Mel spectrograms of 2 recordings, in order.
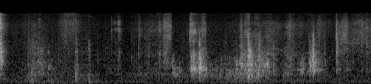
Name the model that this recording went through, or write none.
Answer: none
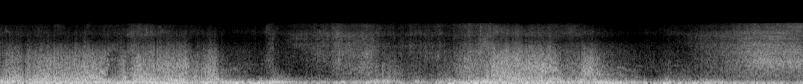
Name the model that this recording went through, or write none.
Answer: none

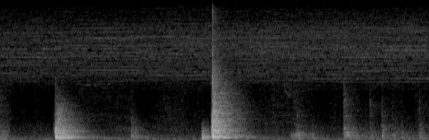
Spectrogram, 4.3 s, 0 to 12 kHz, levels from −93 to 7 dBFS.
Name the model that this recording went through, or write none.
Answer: none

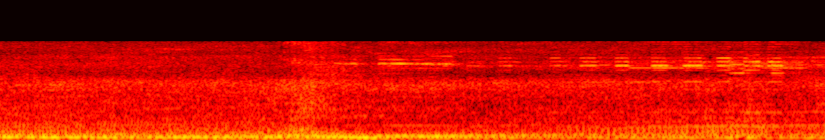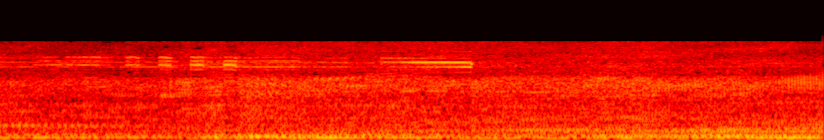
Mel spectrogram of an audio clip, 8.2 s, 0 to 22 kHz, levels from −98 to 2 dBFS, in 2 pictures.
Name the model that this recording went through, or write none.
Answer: none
